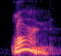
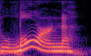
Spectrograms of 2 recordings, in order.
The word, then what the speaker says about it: Lorne: How do you say this name? Lauren. No? No, it's Lorne. Is it? Lorne. Yes. Like Lorne Green.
